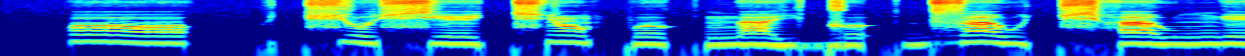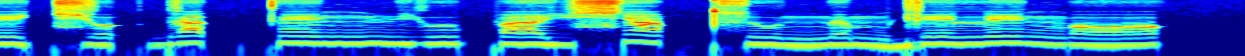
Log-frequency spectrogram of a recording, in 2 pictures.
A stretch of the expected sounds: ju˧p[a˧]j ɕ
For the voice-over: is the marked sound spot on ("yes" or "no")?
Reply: yes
